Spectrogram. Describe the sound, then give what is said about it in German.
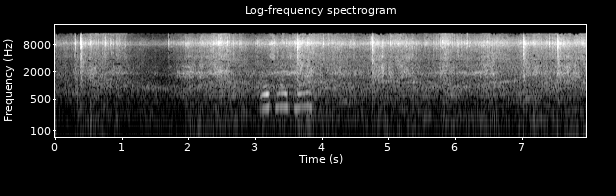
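A continuous high, whirring buzz of small electric Carrera Go slot cars racing around a plastic track in a 50-lap race, with sharp clicks and ticks as they pass, while children call out excitedly over it. “Carera go rennen”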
